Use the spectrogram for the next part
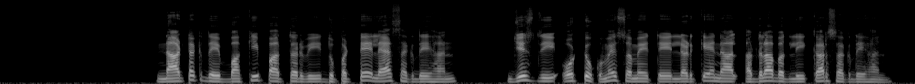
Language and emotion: Punjabi, neutral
